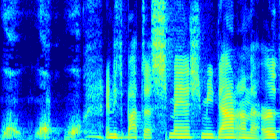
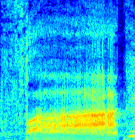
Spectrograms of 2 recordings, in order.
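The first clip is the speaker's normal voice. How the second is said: low, loud, drawn-out swear; hammed-up cry of doom; horrified yell; 12 semitones lower, 7 dB louder than usual. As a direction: bellow it long and deep. Horror at villain's ultimate power.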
